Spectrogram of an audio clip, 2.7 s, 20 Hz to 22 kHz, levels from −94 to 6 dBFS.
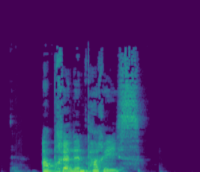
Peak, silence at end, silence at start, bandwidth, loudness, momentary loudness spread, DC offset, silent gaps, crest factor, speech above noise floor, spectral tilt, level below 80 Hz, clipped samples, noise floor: -2 dBFS; 0.8 s; 0.55 s; 16.5 kHz; -21 LUFS; 13 LU; under 0.1%; none; 20 dB; 58 dB; -4.5 dB/octave; -56 dBFS; under 0.1%; -78 dBFS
